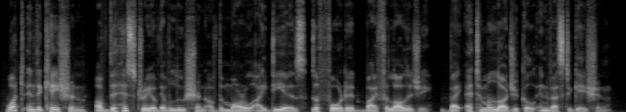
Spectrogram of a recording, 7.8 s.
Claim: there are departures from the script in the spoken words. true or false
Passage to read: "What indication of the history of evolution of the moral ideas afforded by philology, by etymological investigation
false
